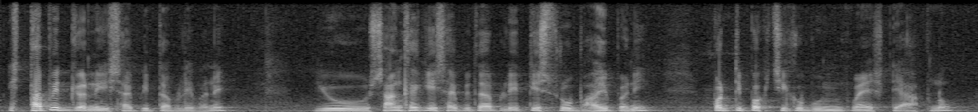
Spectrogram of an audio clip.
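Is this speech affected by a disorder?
No.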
